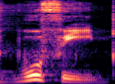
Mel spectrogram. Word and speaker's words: Whuffie: That word is Whuffie, W-H-U-F-F-I-E, pronounced like a dog, woof, woof. According to Wikipedia, Whuffie is the ephemeral reputation-based currency of Cory Doctorow's science fiction novel Down and Out in the Magic Kingdom.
